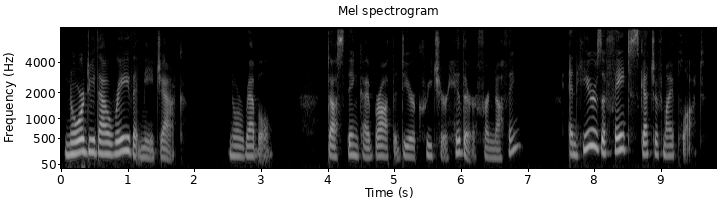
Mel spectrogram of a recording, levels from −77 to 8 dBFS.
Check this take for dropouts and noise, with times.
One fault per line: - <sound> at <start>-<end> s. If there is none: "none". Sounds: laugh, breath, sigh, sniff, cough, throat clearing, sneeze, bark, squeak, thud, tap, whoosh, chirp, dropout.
none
